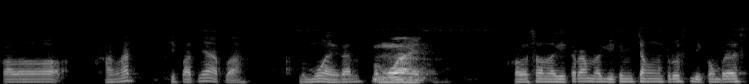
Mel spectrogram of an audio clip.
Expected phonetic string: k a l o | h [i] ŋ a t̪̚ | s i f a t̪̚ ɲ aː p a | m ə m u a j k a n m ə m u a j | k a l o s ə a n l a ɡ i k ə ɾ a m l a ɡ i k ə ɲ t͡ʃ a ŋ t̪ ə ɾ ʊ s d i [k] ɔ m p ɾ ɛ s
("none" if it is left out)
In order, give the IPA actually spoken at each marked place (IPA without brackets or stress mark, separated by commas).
a, k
